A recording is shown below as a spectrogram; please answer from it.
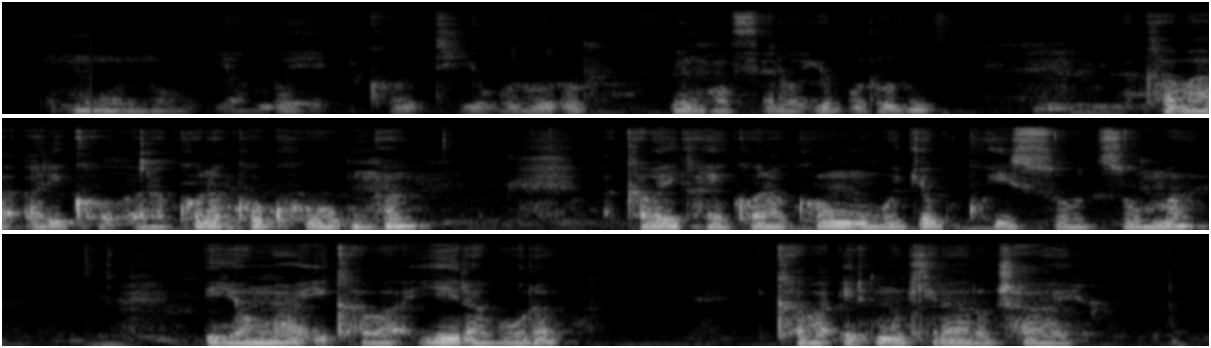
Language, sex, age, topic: Rundi, male, 18-24, agriculture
